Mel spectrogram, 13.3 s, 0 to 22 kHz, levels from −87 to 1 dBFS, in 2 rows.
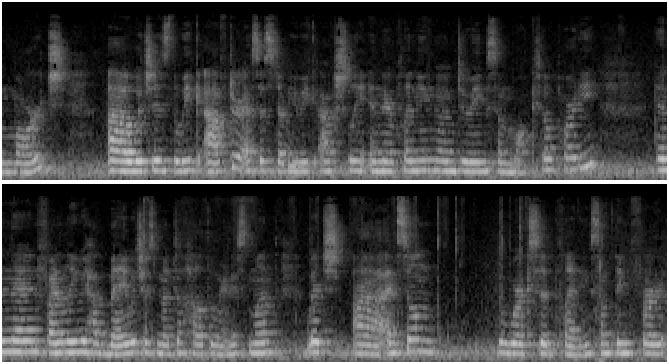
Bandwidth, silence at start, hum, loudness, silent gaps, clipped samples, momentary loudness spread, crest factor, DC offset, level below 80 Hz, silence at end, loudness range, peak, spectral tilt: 16 kHz; 0 s; none; -30 LUFS; none; under 0.1%; 10 LU; 16 dB; under 0.1%; -58 dBFS; 0 s; 2 LU; -12 dBFS; -5.5 dB/octave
